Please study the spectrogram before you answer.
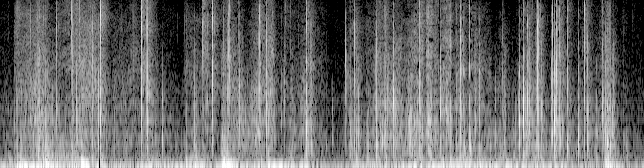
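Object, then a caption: Plastic air cushion packaging strip. A strip of clear, hollow, air-filled plastic air cushions is held in gloved hands and squeezed and crinkled. The result is a dense run of sharp, bright crackles and crinkles, with soft low thumps underneath as the cushions are pressed.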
